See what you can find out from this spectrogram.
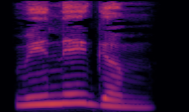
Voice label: "ವಿನೆಗಂ", Kannada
